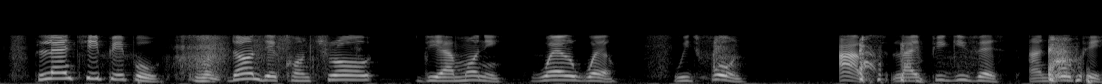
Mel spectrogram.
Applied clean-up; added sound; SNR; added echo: none; Cough; 8 dB; none.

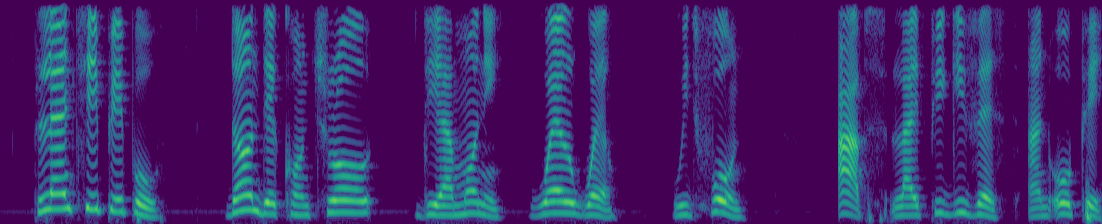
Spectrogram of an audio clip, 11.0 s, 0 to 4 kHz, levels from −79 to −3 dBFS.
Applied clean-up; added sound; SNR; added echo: none; none; none; none.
